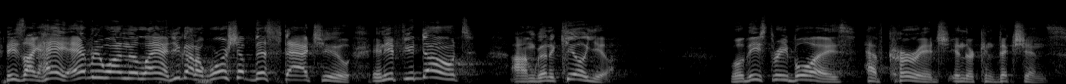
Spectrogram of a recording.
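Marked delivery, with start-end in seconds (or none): 0.4-6.1 high-pitched royal proclamation; hammed-up tyrant, pitched high then dropping for the threat; Nebuchadnezzar. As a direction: decree it to the whole land, drawing out the threat. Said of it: "this king by the name of Nebuchadnezzar".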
